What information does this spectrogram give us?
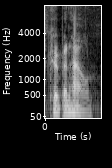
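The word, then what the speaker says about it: København: Uh, Copenhagen is spelled C O P E N H A G E N. Though I would spell it differently in Danish because it's not uh Copenhagen in Danish. is Cenhound, which literally translates to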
